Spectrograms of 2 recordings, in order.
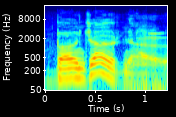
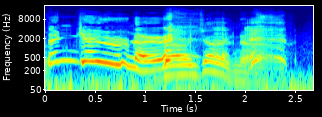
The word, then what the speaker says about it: buongiorno: It's beautiful buongiorno We had a very peaceful night here You're saying it wrong James May says it's buongiorno buongiorno We had a very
